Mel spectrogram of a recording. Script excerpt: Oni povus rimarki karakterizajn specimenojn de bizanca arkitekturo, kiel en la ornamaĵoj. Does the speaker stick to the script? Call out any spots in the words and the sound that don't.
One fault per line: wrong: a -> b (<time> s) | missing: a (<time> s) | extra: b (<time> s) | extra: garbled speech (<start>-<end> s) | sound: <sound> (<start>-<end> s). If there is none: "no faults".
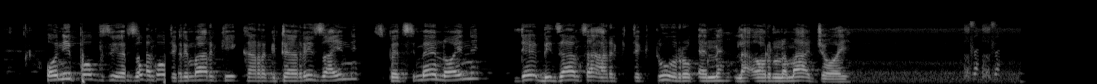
extra: garbled speech (1.2-1.8 s)
missing: kiel (6.9 s)
sound: laugh (9.6-10.0 s)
